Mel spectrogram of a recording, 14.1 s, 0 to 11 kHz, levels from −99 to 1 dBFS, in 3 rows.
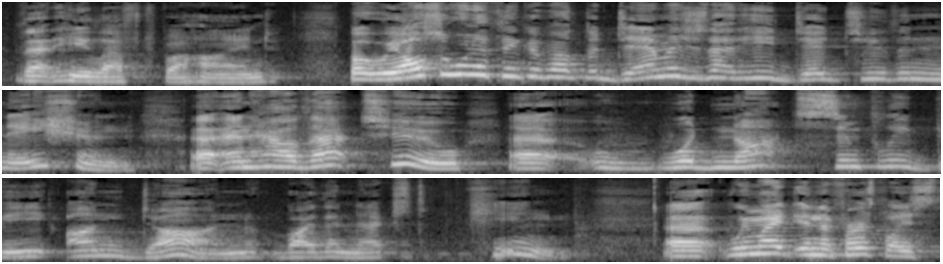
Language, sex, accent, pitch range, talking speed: English, male, American, 140-185 Hz, 175 wpm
